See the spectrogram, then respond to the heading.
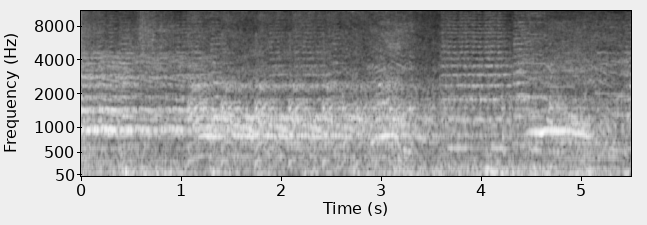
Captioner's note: Butters screams; Hutton screams; dark intense music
